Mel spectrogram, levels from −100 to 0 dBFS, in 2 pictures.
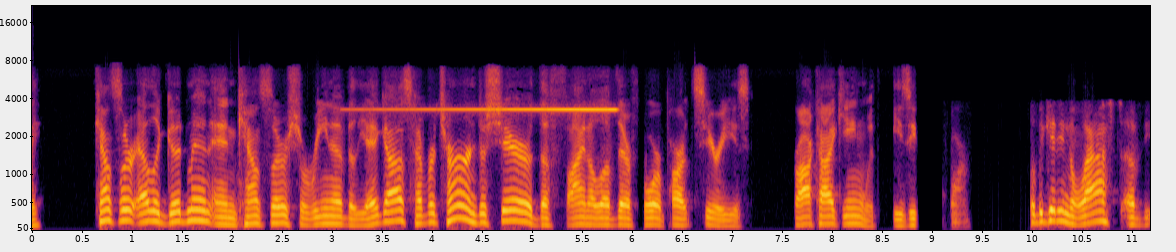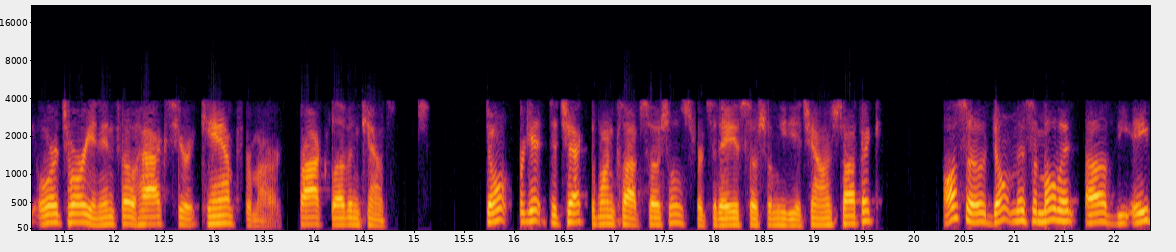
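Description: A speech recording carried over a mobile call, opening on clean HD Voice with little audible coding damage, consistent with AMR-WB at its top rate of 23.85 kbit/s. From 3.08 s to 5.91 s a loudspeaker feedback squeal rises. A microphone is picking up the speaker it drives, and at 3.3 kHz the loop gain exceeds unity, so that single tone builds on itself over roughly two seconds until it is about as loud as the speech. It stops just before "four part series", where the loop is evidently broken or pulled down. At 8.83 s the audio cuts out for 280 ms, a handover gap: the call is being passed from one network link to another, no speech frames arrive during the switch, and the sound decays within a few tens of milliseconds into silence until the new link delivers audio again at 9.11 s. Whatever was said in that window is gone. From 9.11 s to the end the call shows a fallback to narrowband. The new link has dropped the wideband codec for an older narrowband one, so the band above 4 kHz is missing for the rest of the clip. 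Sibilants lose their edge, the voice turns dull and boxy, and there is a rougher, grainier texture that points to a low-rate coder, fitting AMR-NB at about 7.4 kbit/s.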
